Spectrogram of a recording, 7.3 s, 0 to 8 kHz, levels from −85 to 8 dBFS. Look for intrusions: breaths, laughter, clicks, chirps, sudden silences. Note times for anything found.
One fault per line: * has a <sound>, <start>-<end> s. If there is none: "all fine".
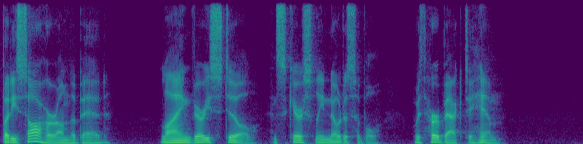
all fine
